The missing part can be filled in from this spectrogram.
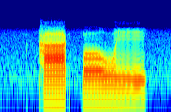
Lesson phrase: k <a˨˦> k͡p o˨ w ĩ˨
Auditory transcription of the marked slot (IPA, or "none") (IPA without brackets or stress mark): a˨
